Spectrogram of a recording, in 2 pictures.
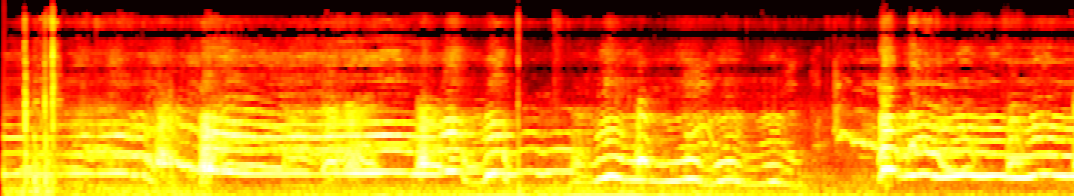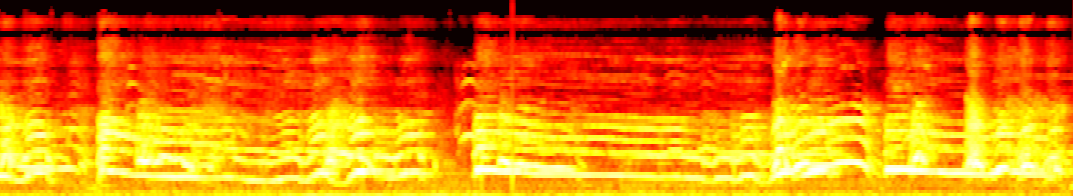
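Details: Alaskan Malamute howling: long drawn-out, wavering howls from several overlapping voices, with sliding and bending pitch, brief breaks near eight and fifteen seconds, then renewed bursts of layered howling.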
